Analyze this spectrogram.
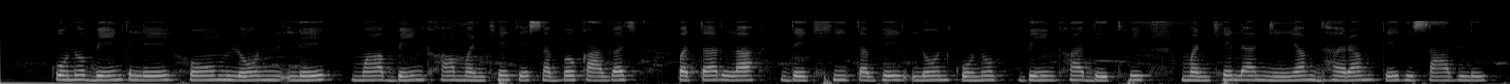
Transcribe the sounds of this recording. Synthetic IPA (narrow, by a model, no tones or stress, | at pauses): koːnobẽːŋklehoːmloːnle | mãbẽːŋkʰamənkʰekesəbkaːɡəd͡ʒ | pət̪əɾlad̪eːkʰit̪əbʱiloːnkoːnobẽːŋkʰad̪eːt̪ʰimənkʰelənijəmd̪ʱəɾəmkeɦɪsaːbleː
